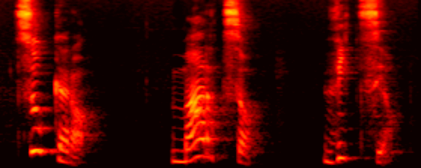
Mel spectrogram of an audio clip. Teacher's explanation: Z is usually voiceless and it often sounds like a double ZZ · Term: Zeta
